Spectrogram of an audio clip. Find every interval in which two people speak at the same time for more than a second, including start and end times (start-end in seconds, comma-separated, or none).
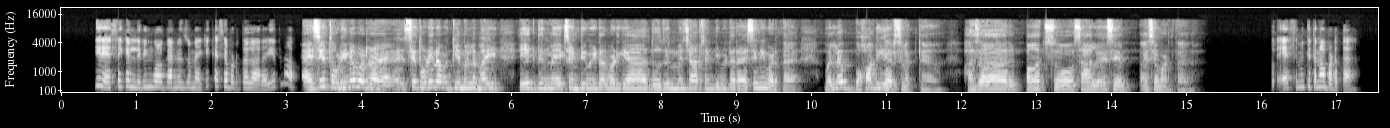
none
